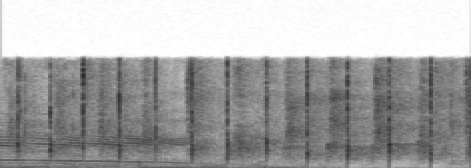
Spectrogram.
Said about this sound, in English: All right, everybody, clap wildly.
